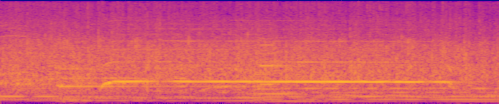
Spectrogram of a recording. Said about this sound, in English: Is it beautiful? Clap your hands.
